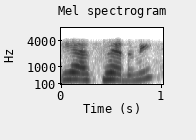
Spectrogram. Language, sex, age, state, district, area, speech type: Assamese, female, 30-45, Assam, Majuli, urban, conversation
